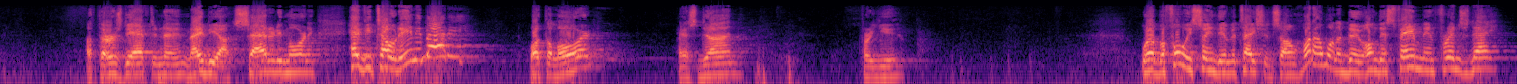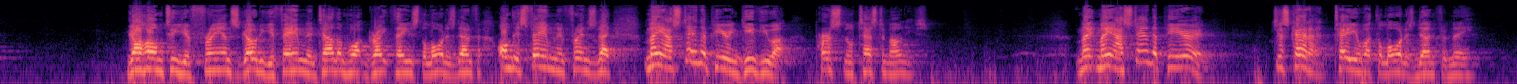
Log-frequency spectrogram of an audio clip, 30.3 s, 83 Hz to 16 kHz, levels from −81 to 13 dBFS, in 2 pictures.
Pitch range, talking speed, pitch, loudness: 160-220 Hz, 180 wpm, 185 Hz, -12 LUFS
